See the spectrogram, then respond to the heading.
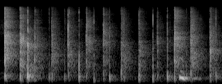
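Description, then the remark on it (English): A brief burst of hand clapping, a quick, uneven patter of sharp claps from a small group keeping up steadily for a couple of seconds with no talking. “I think we deserve a round of applause.”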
